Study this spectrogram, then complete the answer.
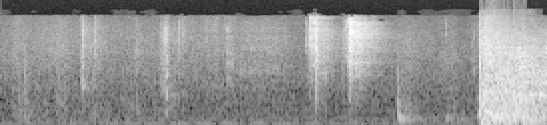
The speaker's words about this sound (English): And then Mouse just shoots him in the shoulder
